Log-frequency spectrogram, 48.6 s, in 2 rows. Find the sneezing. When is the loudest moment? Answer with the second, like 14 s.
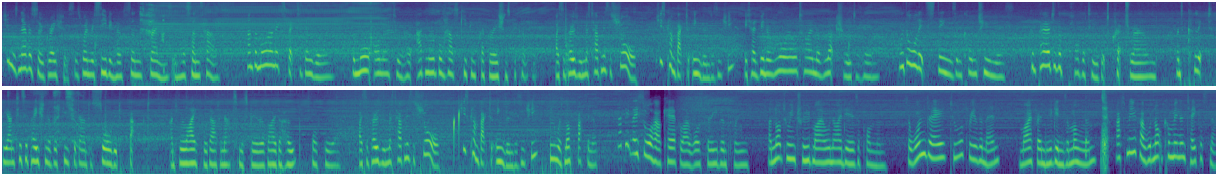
46 s.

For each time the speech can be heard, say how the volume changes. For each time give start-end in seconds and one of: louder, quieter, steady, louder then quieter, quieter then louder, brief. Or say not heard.
0.1-48.5 steady.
